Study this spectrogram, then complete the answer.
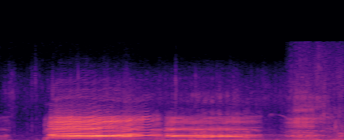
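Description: Sheep arrive at their summer stable after an eight-hour drive, giving a loud, close bleat that runs for over two seconds and wavers in pitch before fading.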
